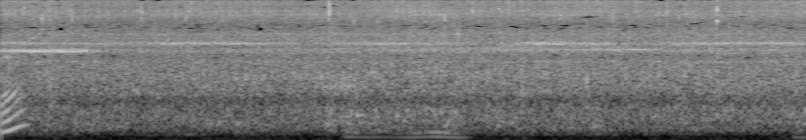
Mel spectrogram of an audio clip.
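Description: Shallow stream water running steadily over rocks, a constant even rush.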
